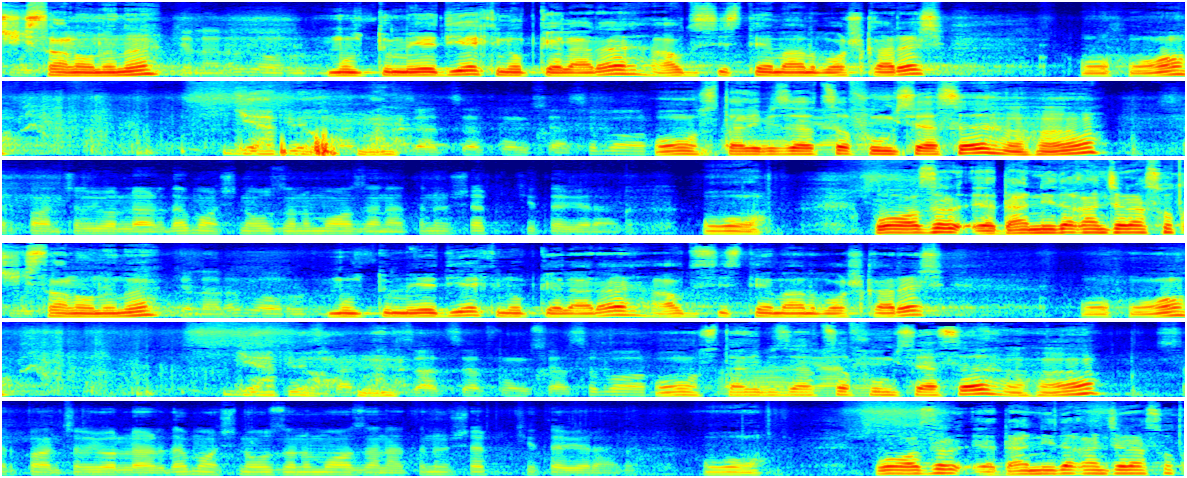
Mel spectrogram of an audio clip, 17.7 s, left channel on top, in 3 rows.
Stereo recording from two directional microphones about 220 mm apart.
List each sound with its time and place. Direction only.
0.0 s speech: 5° right (ahead or behind)
0.8 s a man's voice: 30° right (ahead or behind)
1.3 s speech: 5° left (ahead or behind)
7.1 s speech: 25° left (ahead or behind)
9.2 s speech: 35° left (ahead or behind)
12.0 s speech: 40° right (ahead or behind)
16.2 s a man's voice: 40° left (ahead or behind)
